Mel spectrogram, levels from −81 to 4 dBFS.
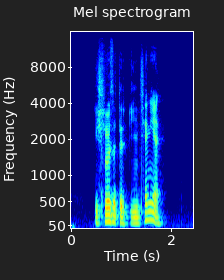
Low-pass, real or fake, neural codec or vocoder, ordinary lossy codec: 14.4 kHz; fake; codec, 32 kHz, 1.9 kbps, SNAC; none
